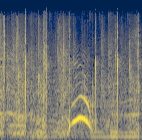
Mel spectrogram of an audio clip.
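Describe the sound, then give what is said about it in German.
Rhythmic clapping at a church worship service, sharp claps landing on a steady beat roughly twice a second, while a voice is heard between them. “Komm, gib mir ihm nochmal einen kräftigen Applaus.”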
